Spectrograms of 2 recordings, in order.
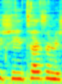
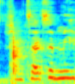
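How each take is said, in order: First: "texted" stressed, falling after it. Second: "me" lifted and stressed at the end; excited stress on "me". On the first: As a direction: hit "texted", she TEXTED me. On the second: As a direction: lean into "me", She texted ME. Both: Retold or imitated. Excited retelling, repeated for emphasis.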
